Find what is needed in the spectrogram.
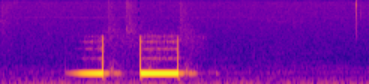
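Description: Two short telephone-line beeps on the reporter's phone link, about half a second apart, the first swelling in and the second starting abruptly. The phone connection to the reporter has failed.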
